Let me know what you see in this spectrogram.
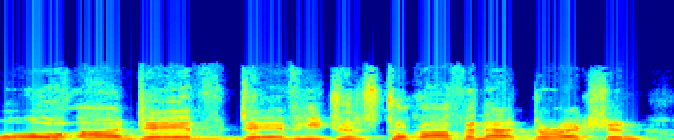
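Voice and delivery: put-on Minnesota accent. Joking with friends about a stranded snowmobiler, in a put-on Minnesota accent. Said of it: "What fucking accent is that?".

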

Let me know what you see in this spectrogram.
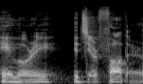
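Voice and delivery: mock overly exact, precise delivery. Retelling a movie scene where a character rehearses a line: imitating a very accurate line reading. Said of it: "like, very accurately".

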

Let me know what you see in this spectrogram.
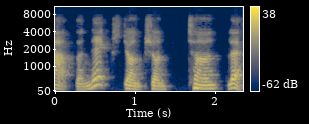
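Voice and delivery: calm, even, reassuring sat-nav announcement voice. Imitating a car's GPS giving directions: imitating a calm, reassuring GPS voice. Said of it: "in a calm, reassuring voice".

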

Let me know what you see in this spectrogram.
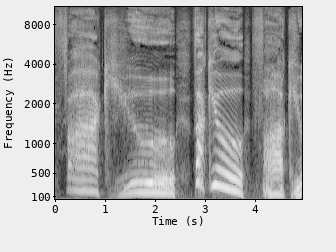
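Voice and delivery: very slow, very drawn out, simmering seething rage. Retelling a man yelling at the bartender at the end, mock-seething and slow. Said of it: "He was doing slow fuck yous at the end, ... Just seething".

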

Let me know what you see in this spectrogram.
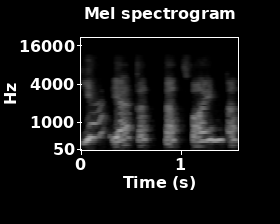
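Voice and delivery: squeaked-out words. Recalling answering him when he asked if it was okay, retelling a squeaked reply. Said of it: "I sort of like squeaked out".

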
